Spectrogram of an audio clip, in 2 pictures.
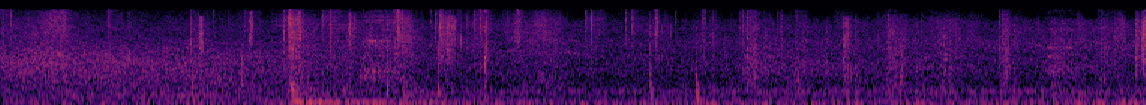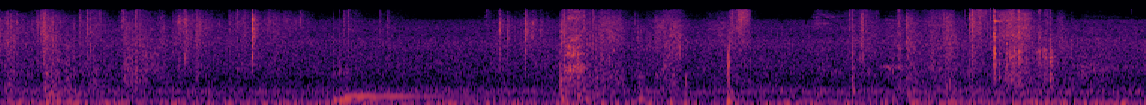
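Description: Footsteps crunch on stone and leaves.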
